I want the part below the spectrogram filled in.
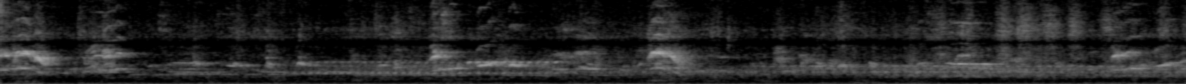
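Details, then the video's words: Caged American Singer canaries in home bird rooms, heard in the evening during cleaning and feeding: several birds overlap in bright chirps and short warbled phrases over a steady low room hum. "Some beautiful canary sounds from my bird rooms"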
